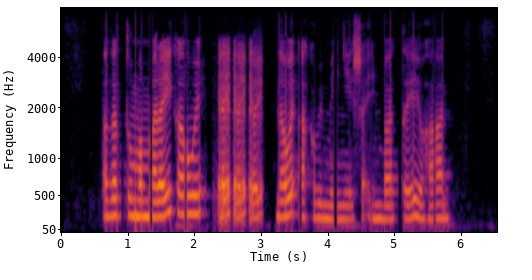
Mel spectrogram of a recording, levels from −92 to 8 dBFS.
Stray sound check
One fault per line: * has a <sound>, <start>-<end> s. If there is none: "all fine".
* has a laugh, 2.4-3.0 s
